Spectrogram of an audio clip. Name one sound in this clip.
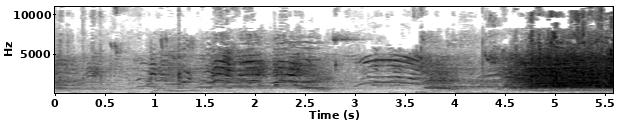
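A volleyball is struck with sharp slaps during a rally.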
